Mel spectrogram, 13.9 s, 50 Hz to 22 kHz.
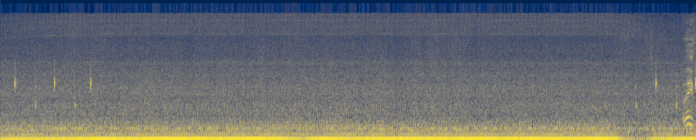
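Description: A heavy truck engine in American Truck Simulator, a 350-horsepower rig, drones steadily and loudly, a constant low rumble that barely changes, with a brief dip near the end.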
